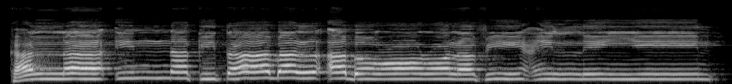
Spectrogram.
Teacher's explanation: dibaca dalam keadaan tanpa idgham dan tanpa al-imalah namun ala taksir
